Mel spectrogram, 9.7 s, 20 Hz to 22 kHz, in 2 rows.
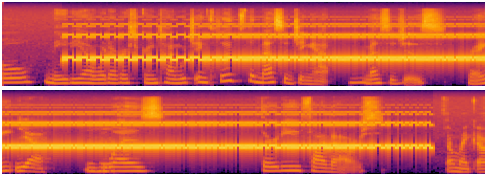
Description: NAVTEX (SITOR-B), 100 baud, 170 Hz shift, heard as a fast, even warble, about 1410 Hz centre, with speech in English. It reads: 2CAO1 IMG0S IGN4I RGN4A PTJPO LTJLE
